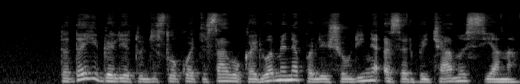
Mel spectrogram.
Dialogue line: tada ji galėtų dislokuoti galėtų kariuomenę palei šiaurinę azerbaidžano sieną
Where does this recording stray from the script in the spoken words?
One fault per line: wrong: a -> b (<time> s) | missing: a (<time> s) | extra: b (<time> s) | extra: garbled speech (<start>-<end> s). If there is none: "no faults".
wrong: galėtų -> savo (2.1 s)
